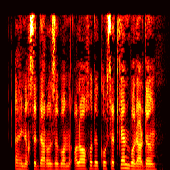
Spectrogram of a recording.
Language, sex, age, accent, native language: Uzbek, male, 18-24, Toshkent shahri, Uzbek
